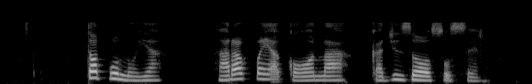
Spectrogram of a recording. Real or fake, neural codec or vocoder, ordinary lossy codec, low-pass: fake; codec, 16 kHz, 1 kbps, X-Codec, HuBERT features, trained on LibriSpeech; none; 7.2 kHz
